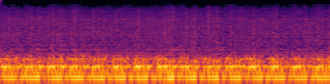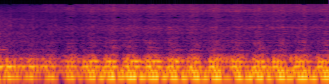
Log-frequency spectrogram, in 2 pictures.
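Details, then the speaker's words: After setting base timing on a Link Fury ECU, idle deliberately tuned lumpy via timing: deep, loping idle with an uneven chop in the low rumble, a deliberately rough cam-style lope with nothing knocking. "I'm going to adjust your item to get it a little bit lumpy again"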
